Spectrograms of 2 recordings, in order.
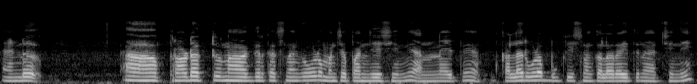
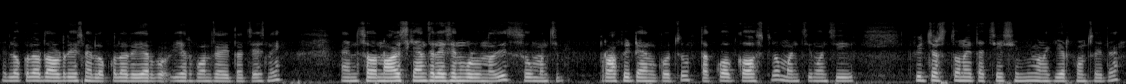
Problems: none marked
